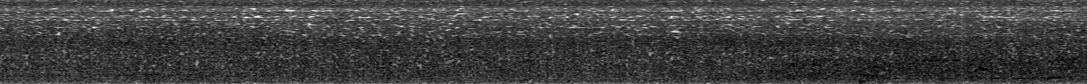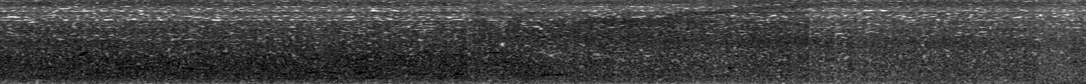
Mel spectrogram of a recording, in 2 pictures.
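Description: Heavy downpour: rain pouring off a roof edge in sheets and a thick stream of runoff splashing onto the ground, a steady loud rushing hiss that eases a little near the end.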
